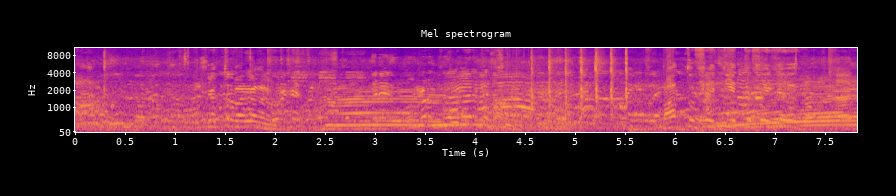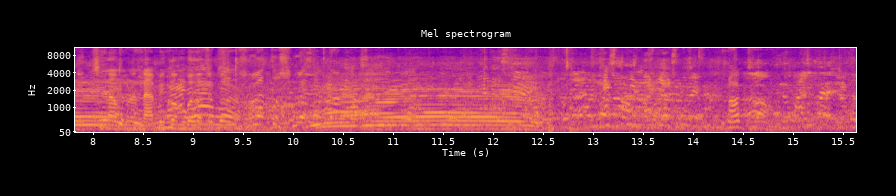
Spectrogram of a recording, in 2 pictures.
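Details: Friesian and crossbred bull calves at Ambari Haat cattle market, Dinajpur, Bangladesh, 22 April 2024: several drawn-out, harmonic moos rising and falling over each other around three, eight and eleven seconds, with steady crowd chatter behind.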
